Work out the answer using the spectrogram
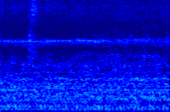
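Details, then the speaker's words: Refrigerator running: low engine-like drone building up, stopping when the door opens; evaporator fan motor assembly damaged by ice buildup. "it almost starts like sounds like a I don't know an engine starting or something and it builds up and what happens is when I open the door I want you to listen did you hear it stopped so what that is is my motor assembly is damaged"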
